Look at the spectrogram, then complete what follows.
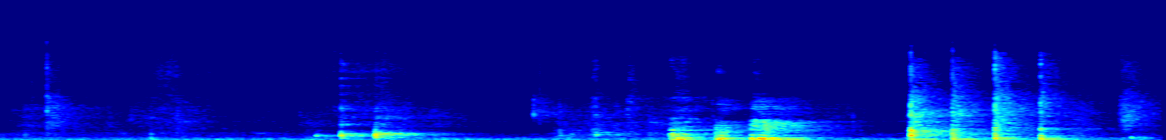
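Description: Light knocks and clicks from handling eggs and bowls on a kitchen counter, ending in a few sharp taps as an egg's shell is cracked against the rim of a small bowl to separate the yolk.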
